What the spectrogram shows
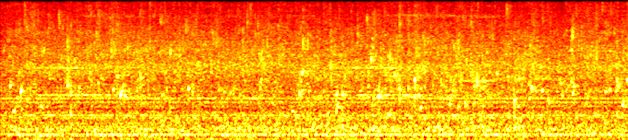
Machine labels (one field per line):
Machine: pump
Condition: normal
